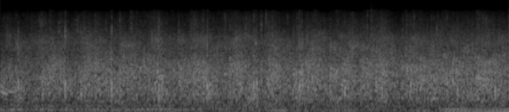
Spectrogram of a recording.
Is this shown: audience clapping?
yes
